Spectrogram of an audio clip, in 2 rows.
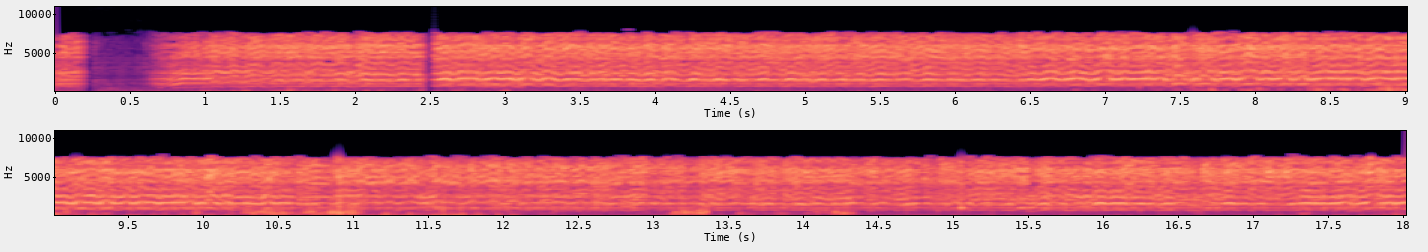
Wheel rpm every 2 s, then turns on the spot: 160, 200, 200, 200, 200, 200, 200, 200, 200.
none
